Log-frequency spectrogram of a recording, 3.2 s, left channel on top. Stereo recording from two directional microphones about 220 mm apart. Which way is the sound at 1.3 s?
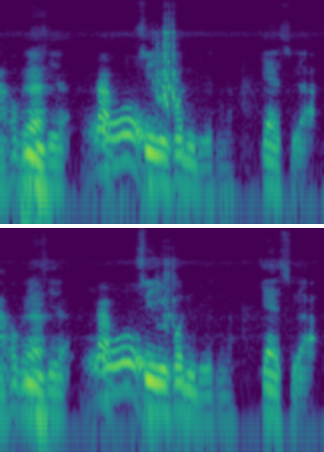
45° right (ahead or behind).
